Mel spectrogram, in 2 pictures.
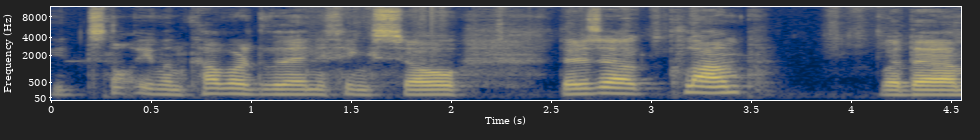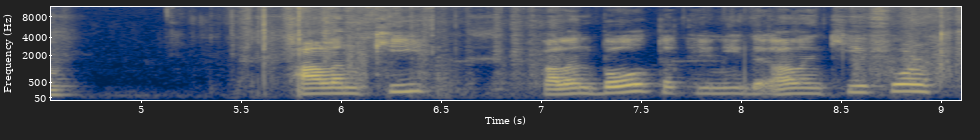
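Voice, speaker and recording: Long, frequent pauses break up this speech delivered with a non-native accent. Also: moderate pace. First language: not English. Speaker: car repair video maker. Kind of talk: tutorial. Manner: halting.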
